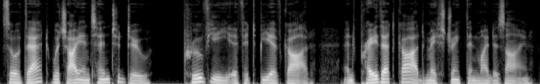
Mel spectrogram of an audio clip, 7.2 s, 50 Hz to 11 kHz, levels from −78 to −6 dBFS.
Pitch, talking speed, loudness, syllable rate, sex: 105 Hz, 185 wpm, -20 LUFS, 4.1 syllables/s, male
